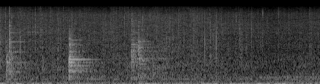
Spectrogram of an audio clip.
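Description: Smash burger patty flipped on a Blackstone griddle, giving a steady close sizzle with a couple of sharp spatula scrapes near the start and a brief clatter midway, with no talking.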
